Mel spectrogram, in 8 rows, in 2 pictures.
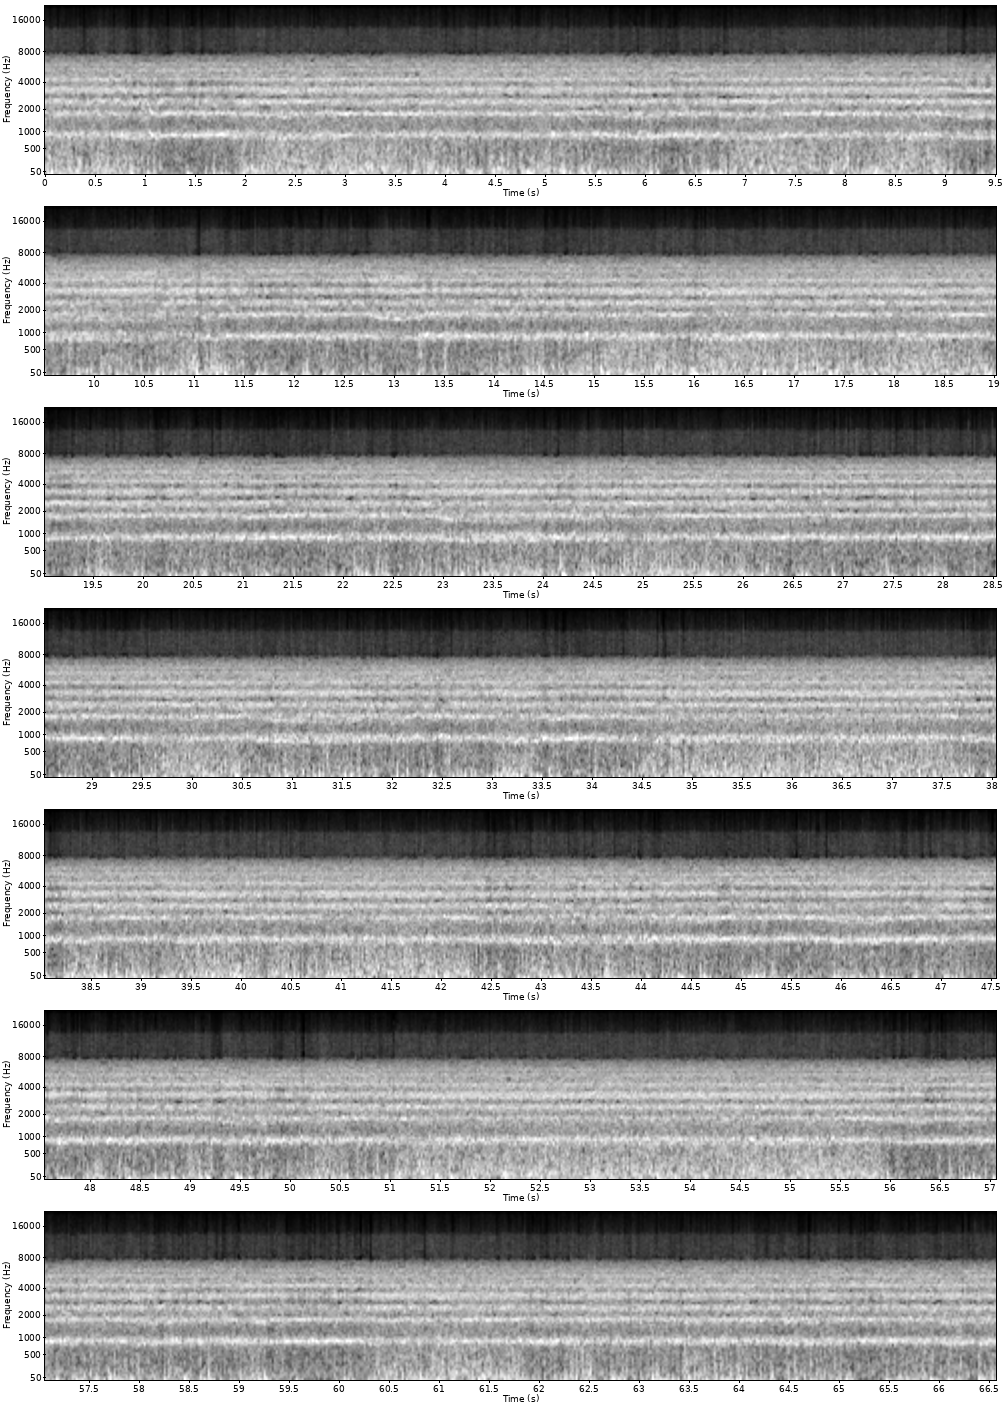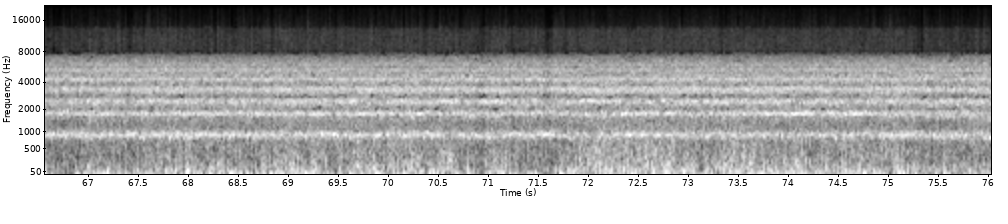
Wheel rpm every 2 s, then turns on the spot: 230, 230, 230, 230, 220, 220, 230, 230, 220, 230, 230, 230, 230, 230, 230, 220, 230, 210, 220, 220, 220, 220, 220, 230, 230, 220, 210, 220, 230, 230, 230, 230, 230, 230, 230, 230, 230, 230.
none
